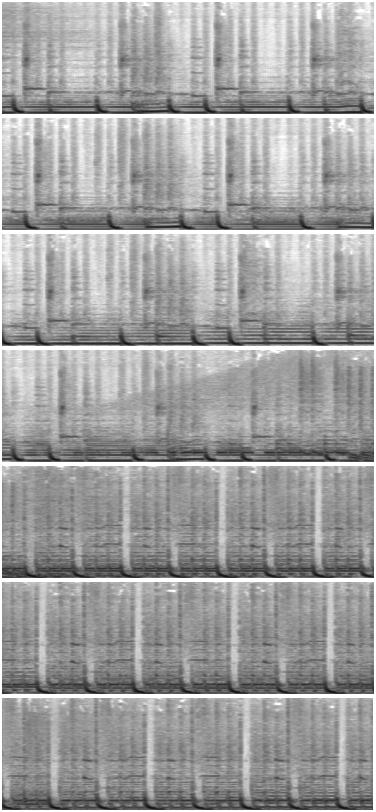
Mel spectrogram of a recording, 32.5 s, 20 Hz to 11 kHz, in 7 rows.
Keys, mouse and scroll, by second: 0.4-1.7 scroll up 9, 0.8 shift+middle click, 1.7 click, 3.9-4.6 scroll up 1, 4.6 e, 6.5 e, 8.1-8.6 scroll down 10, 8.6 Tab, 8.7 click, 9.1 shift+middle drag, 9.4-9.8 scroll up 5, 9.8 click, 10.0 Tab, 10.2 scroll up 4, 10.5-11.2 scroll down 12, 11.5 click, 12.6-13.4 scroll up 11, 12.9 shift+middle click, 13.4 shift+middle click, 13.9 click, 14.9 scroll up 3, 15.1-19.0 shift+middle drag, 19.0-19.9 scroll down 6, 19.9-20.6 scroll up 5, 20.7 ctrl+z, 22.2-22.7 scroll down 5, 22.7 middle click, 23.1-23.4 scroll up 4, 23.5-24.6 middle drag, 24.6 KP_7, 25.4 KP_1, 25.8 scroll up 3, 26.2 shift+middle click, 26.9-28.3 scroll down 2, 28.3 e, 30.8 ctrl+z, 31.4 click.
